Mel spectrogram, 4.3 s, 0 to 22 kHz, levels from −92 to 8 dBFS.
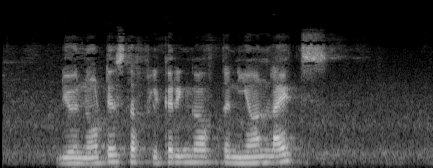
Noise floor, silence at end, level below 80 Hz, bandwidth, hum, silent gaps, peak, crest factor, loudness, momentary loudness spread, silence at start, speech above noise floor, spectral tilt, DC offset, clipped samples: -48 dBFS; 0.5 s; -62 dBFS; 10 kHz; none; none; -2 dBFS; 20 dB; -21 LUFS; 7 LU; 0.55 s; 27 dB; -4.5 dB/octave; under 0.1%; under 0.1%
